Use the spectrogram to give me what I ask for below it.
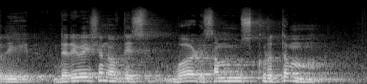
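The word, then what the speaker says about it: संस्कृतम्: derivation of this word Samskritam. But in English, Anglicized way of saying Sanskrit. In colleges and universities, we only say Sanskrit, but that is not the correct. Samskritam, that which is being refined.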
